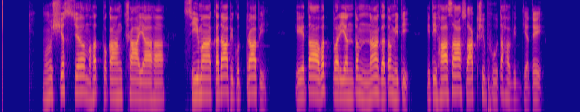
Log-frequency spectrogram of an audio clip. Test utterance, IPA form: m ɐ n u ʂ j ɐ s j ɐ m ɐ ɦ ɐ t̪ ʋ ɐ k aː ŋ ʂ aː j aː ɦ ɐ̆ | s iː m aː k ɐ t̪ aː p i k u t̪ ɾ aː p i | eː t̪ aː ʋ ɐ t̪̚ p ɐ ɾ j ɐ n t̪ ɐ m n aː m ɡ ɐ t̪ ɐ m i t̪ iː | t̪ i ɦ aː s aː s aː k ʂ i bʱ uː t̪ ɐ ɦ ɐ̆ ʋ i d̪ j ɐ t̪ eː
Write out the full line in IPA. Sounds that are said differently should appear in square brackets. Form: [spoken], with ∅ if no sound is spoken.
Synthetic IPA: m ɐ n u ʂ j ɐ s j ɐ m ɐ ɦ ɐ t̪ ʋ ɐ k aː ŋ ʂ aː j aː ɦ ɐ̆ | s iː m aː k ɐ [d̪] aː p i k u t̪ ɾ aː p i | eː t̪ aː ʋ ɐ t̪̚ p ɐ ɾ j ɐ n t̪ ɐ m n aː [∅] ɡ ɐ t̪ ɐ m i t̪ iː | t̪ i ɦ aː s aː s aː k ʂ i bʱ uː t̪ ɐ ɦ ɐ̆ ʋ i d̪ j ɐ t̪ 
